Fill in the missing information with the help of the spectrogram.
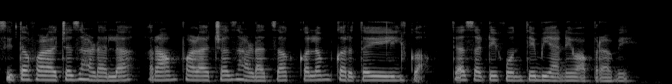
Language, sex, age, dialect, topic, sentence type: Marathi, female, 18-24, Northern Konkan, agriculture, question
